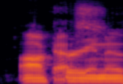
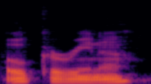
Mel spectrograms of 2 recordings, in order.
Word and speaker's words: Ocarina: ocarina yeah arena yeah ocarina is how you're supposed to say the ocarina not an oak arena but yeah yes and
